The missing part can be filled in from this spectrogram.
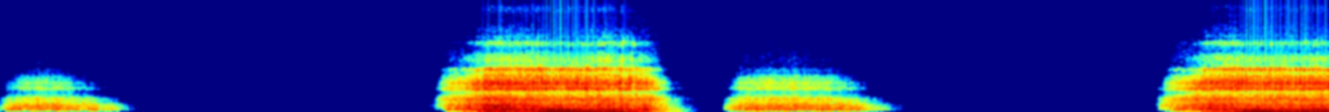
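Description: Loud, low rattling snores on each in-breath, alternating with quieter out-breaths, in an otherwise silent room.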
